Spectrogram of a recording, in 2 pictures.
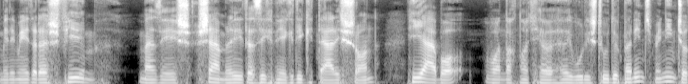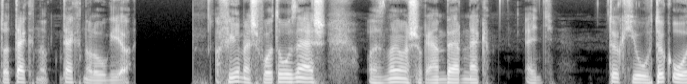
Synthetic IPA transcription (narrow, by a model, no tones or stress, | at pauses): milimeːt̪ɛɾɛʃfilmː | ɛzeːʃʃɛmleːt̪ɛzikmeːɡd̪iɡit̪aːliʃɒn | hijaːbɒ | vɒnːɒknɒchɛɦɛlivud̪iʃt̪ud̪jokmaːrnint͡ʃmeːɡnint͡ʃot̪ɒt̪ɛxnt̪ɛxno̞loːɡijɒ | ɒfilmɛʃfo̞t̪oːzaːʃ | ɒznɒɟo̞nʃo̞kɛmbɛrnɛk | ɛɟ | t̪ø̞kjoːt̪ø̞ko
